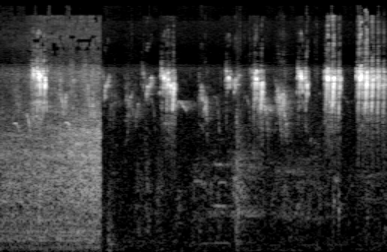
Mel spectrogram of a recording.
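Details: Begging at a house sparrow nest where both parents feed three young: a broad rustling noise opens, then thin high chirps come in uneven bursts, growing quicker and louder toward the end.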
